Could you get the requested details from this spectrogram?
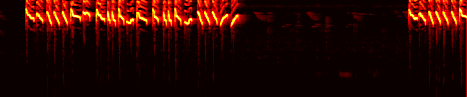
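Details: Dakun-type white-eye in peak rolling song displaying its repertoire: long fast strings of thin, very high downward-sweeping whistles and chirps lasting about four seconds, a pause, then another quick burst; no other sounds.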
